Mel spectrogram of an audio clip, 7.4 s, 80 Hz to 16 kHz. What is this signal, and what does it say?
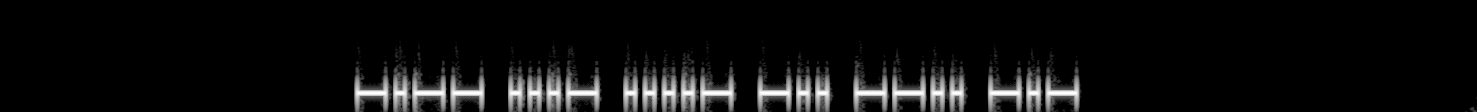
Morse code, heard as a keyed tone, about 25 wpm, 700 Hz. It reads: YV4DZK
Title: DXCC-100 Call Signs - 6 Characters - 25wpm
